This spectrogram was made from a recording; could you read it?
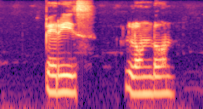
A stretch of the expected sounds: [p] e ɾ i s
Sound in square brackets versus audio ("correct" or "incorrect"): correct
